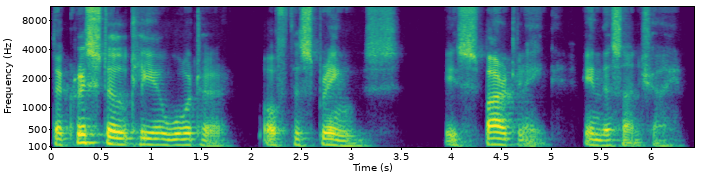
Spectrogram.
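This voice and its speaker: Slow, gravelly man guiding a meditation. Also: medium pitch, steady tone. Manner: gentle, deliberate, instructing with long pauses. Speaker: meditation guide. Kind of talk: guided meditation.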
